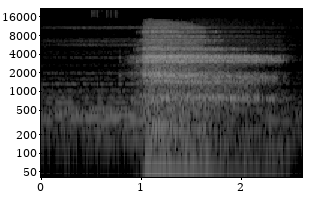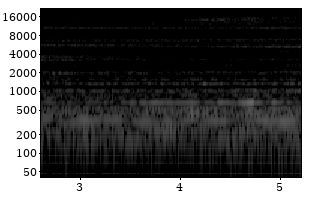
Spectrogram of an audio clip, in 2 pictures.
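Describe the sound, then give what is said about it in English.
A single long, deep breath during a guided swimming meditation for anxiety, loud and breathy for about a second and a half, then fading into quiet. “So let's begin. We're going to start with a big deep breath.”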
